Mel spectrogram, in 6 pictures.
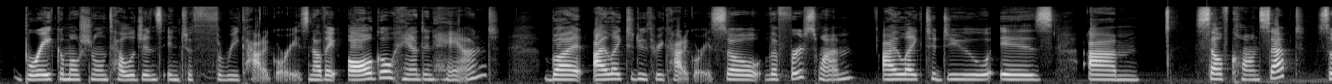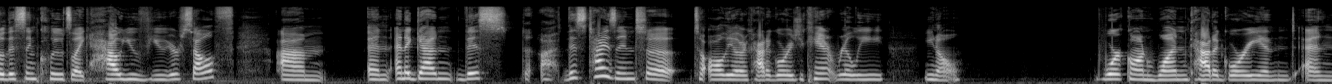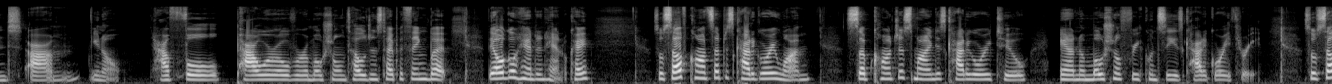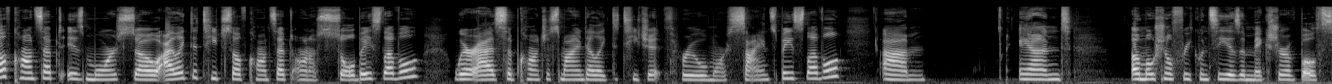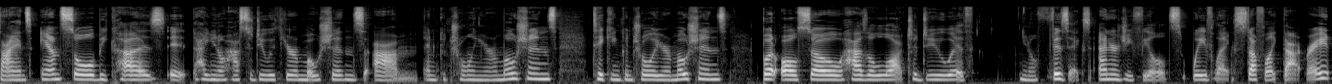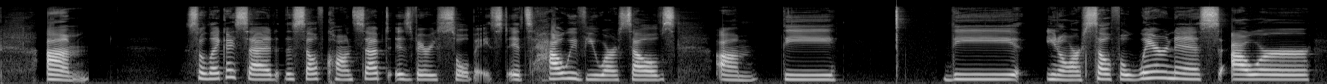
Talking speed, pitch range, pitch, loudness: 155 wpm, 220-250 Hz, 230 Hz, -15 LUFS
